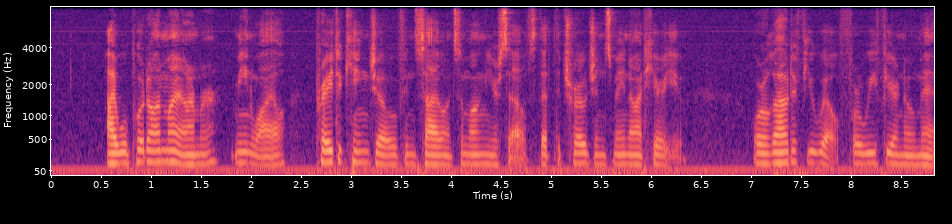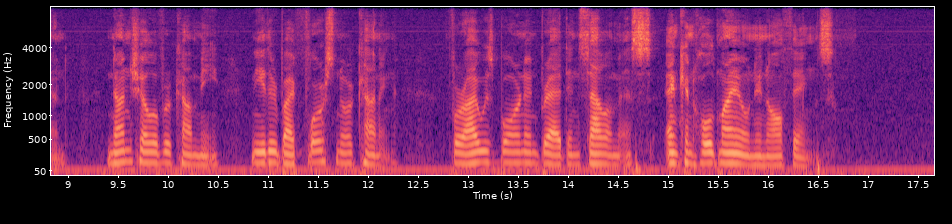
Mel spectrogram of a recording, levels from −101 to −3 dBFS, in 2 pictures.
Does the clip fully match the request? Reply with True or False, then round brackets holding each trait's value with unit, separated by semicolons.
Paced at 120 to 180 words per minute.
False (190 wpm)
